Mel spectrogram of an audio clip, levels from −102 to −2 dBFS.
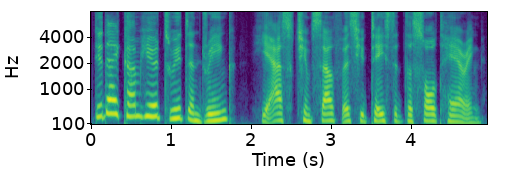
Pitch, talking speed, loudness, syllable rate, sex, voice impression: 200 Hz, 205 wpm, -17 LUFS, 4.7 syllables/s, female, feminine, middle-aged, tensed, powerful, clear, slightly friendly, lively, strict, slightly intense, sharp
